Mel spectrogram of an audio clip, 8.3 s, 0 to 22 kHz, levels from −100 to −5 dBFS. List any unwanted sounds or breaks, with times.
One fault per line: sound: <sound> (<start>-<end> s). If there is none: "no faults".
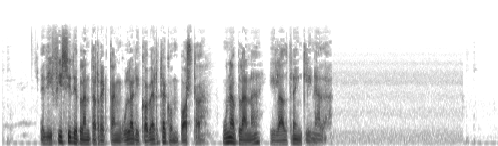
no faults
